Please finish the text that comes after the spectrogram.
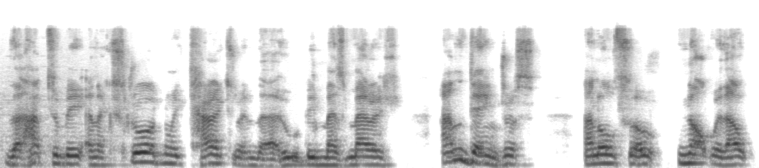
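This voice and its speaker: A man reminisces in an interview with a gravelly, mid-range voice. He is articulate and deliberate, rephrasing as he goes. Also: medium pitch, rough recording. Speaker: TV writer interviewee.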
